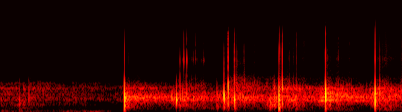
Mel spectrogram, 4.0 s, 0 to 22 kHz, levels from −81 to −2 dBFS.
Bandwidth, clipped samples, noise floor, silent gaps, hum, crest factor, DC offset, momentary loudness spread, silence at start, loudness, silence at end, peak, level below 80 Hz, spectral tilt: 11.5 kHz; under 0.1%; -63 dBFS; none; none; 32 dB; under 0.1%; 12 LU; 0 s; -37 LUFS; 0 s; -6 dBFS; -68 dBFS; -6 dB/octave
